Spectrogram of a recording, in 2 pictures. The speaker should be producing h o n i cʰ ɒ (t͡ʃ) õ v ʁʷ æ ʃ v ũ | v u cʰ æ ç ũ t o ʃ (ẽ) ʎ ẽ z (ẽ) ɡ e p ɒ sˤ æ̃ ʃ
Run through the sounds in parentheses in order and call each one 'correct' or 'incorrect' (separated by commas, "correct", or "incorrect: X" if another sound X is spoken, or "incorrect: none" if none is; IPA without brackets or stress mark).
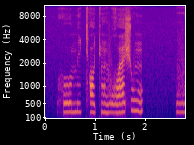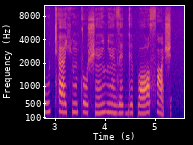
incorrect: c, correct, incorrect: e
